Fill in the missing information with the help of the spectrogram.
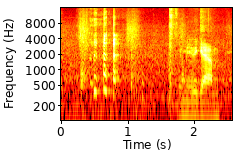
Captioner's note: laughs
